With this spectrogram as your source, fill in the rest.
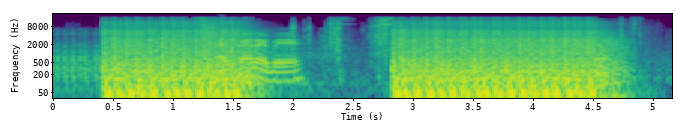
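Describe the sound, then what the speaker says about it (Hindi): Sustained bursts of rapid machine gun fire in a video game, loud and close, broken by a short pause where someone speaks before the firing resumes. "मशीन गन अच्छी चलाया"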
